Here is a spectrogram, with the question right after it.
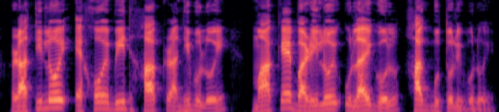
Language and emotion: Assamese, neutral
